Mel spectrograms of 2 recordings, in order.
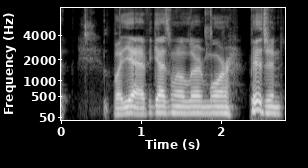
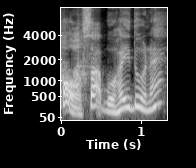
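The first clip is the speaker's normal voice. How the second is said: higher, laughing island greeting; Hawaiian Pidgin greeting; 9 semitones higher than usual. Retold or imitated. Greeting a friend in Hawaiian Pidgin, higher and laughing. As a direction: greet a buddy Pidgin-style. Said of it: "Be like".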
